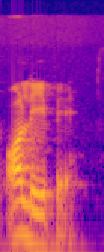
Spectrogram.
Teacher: ফে ফাও না, ওটা ফে হবে হ্যাঁ, না। মানে অনেকটা উচ্চারণটা ফে আর বে এর মাঝামাঝি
